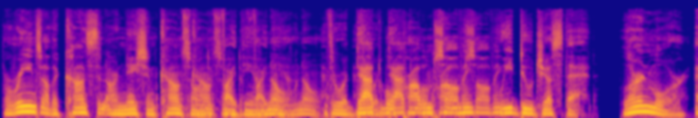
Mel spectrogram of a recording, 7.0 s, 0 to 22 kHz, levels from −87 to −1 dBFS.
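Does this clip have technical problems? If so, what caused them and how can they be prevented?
Yes. From 1.86 to 5.06 s, after "the constant our nation" and before "do just that", the speech gains a dry, abruptly cut echo: a doubled audio track, with a copy about 5 dB quieter trailing roughly 300 ms behind. This is likely a second, slower capture path or an edit holding two out-of-step copies. To prevent it, route each source through only one input and check edits for overlapping duplicate regions.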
